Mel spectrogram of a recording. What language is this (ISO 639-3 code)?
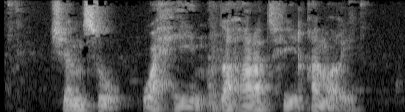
ara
